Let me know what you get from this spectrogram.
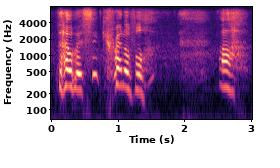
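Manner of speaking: high, loud, awestruck exclamation; rapturous and loud; elated. Acted. Girl elated after the trance.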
